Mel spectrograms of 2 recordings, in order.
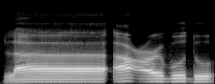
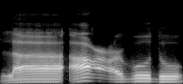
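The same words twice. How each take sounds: First: The throat consonant is clearly sounded after 'la'. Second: The throat consonant is clearly sounded after 'la'.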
